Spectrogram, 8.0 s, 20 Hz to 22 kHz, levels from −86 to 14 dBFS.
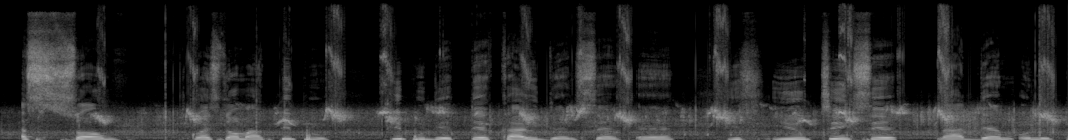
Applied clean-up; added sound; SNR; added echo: none; Bird vocalization, bird call, bird song; 9 dB; none.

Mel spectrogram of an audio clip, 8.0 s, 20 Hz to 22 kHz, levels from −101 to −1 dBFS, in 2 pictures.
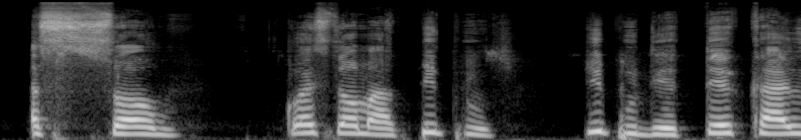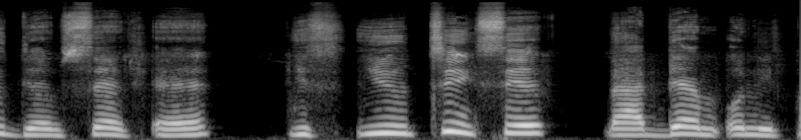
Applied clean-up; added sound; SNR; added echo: neural mask model DeepFilterNet 3.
